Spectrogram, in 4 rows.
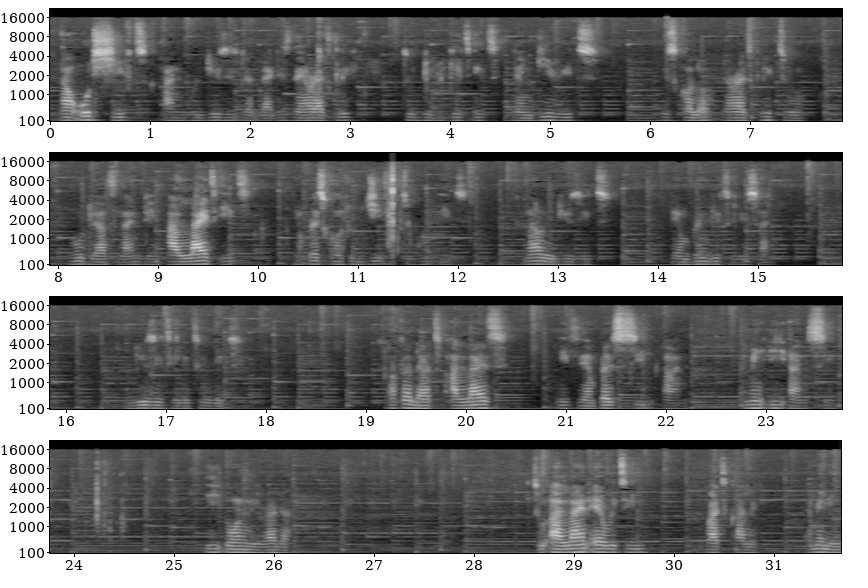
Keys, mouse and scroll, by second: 11.1 ctrl+g, 21.9 e, 23.2 typing, 24.4 ctrl+z.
